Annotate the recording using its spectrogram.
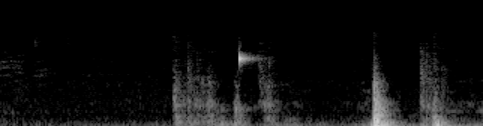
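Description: Handling and knocking sounds: rustling with one sharp click about two seconds in, then two heavy thumps about half a second apart.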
